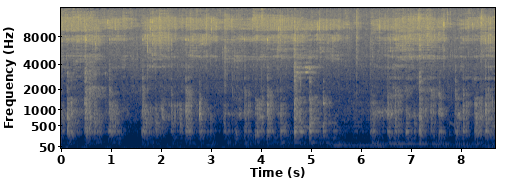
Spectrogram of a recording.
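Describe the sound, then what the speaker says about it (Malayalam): Onions and ginger sautéing in a pan while being stirred, a continuous bright sizzle broken by frequent scraping and clinking of the utensil against the pan. "അതിനെ നമ്മളിങ്ങനെ ഇളക്കിക്കൊണ്ട് കൊടുക്കണം. എന്നാലേ അത് നന്നായിട്ട് വഴന്ന് കിട്ടും."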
